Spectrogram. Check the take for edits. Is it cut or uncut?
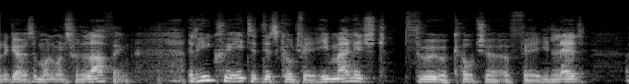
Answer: cut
